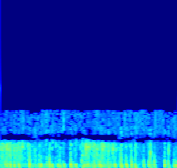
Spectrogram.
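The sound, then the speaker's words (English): Rifle fire crackles through a gunfight as a rapid, dense volley of sharp shot cracks that runs without pause across the whole moment, loud and uneven in rhythm. “Rifle fire”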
